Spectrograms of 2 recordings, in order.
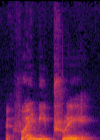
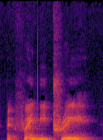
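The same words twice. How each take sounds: Both takes have the same delivery.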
